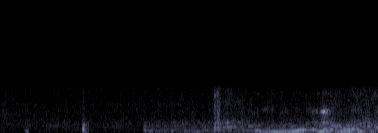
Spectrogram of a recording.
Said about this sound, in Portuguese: Vindo o carro lá.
